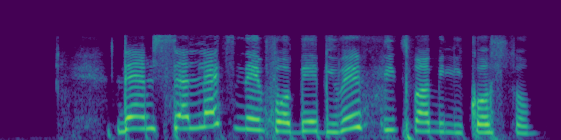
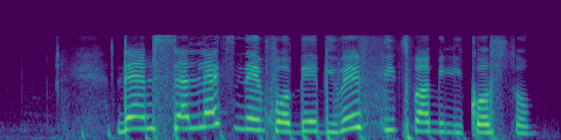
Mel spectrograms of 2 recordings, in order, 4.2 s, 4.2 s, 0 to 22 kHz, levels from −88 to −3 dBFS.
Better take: second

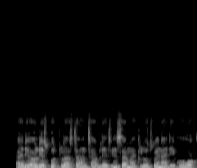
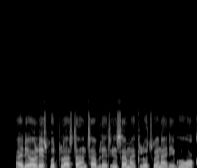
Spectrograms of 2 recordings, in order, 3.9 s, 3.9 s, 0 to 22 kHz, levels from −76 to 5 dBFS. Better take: second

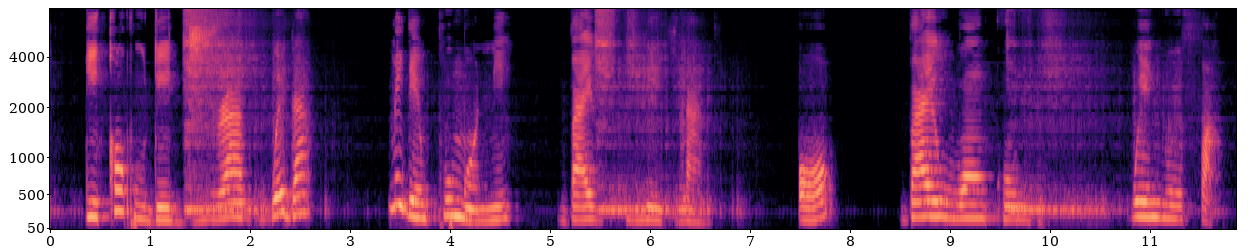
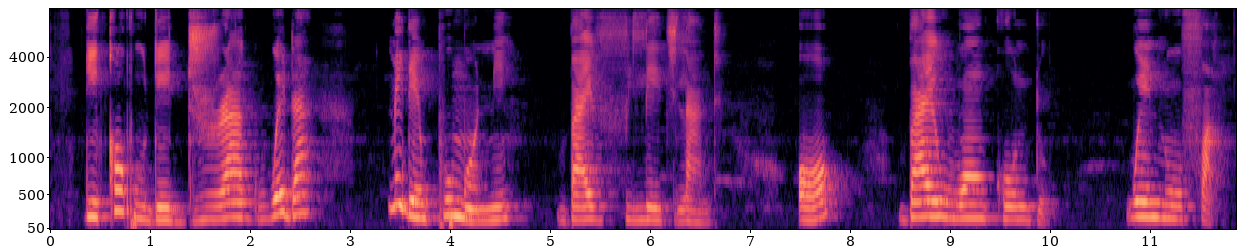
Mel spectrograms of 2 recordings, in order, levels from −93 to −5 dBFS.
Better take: second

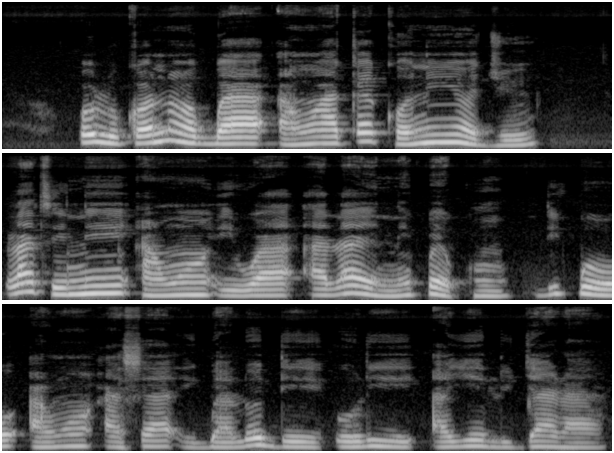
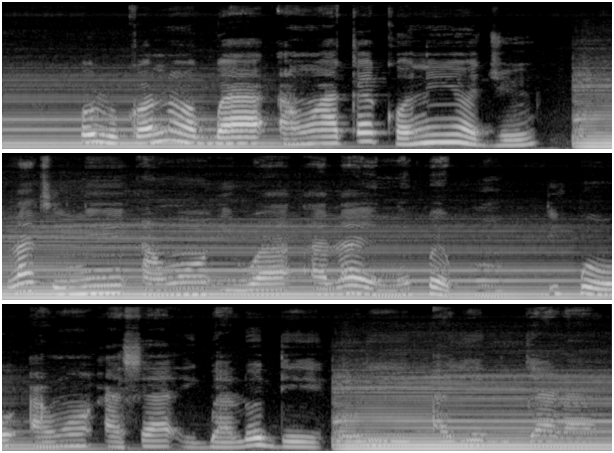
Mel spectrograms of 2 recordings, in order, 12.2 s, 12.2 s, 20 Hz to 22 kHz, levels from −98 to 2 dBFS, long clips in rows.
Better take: first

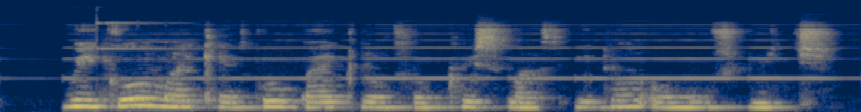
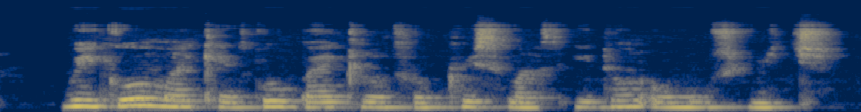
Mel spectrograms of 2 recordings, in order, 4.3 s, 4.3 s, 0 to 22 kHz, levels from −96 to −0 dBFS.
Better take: second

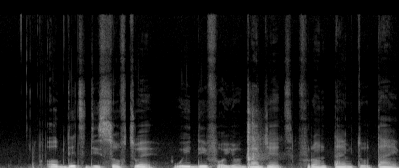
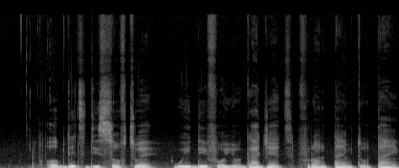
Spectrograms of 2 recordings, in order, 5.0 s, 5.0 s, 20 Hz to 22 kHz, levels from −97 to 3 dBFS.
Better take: second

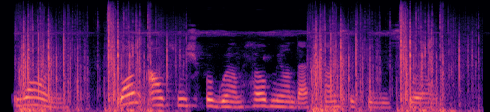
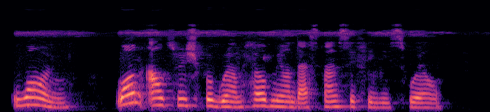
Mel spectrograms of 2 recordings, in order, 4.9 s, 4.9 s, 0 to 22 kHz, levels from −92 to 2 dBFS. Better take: second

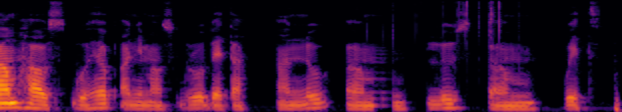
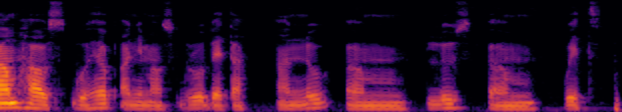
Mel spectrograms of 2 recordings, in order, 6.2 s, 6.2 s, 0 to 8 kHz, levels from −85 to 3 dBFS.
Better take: second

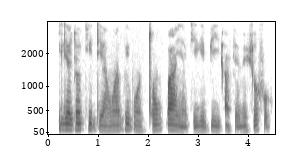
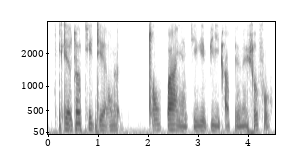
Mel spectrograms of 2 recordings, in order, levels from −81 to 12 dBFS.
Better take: first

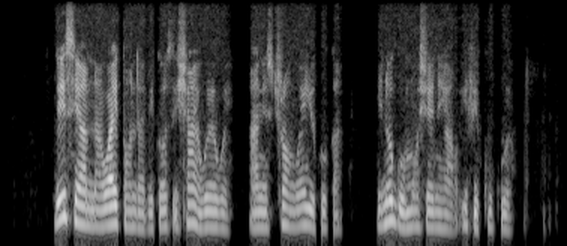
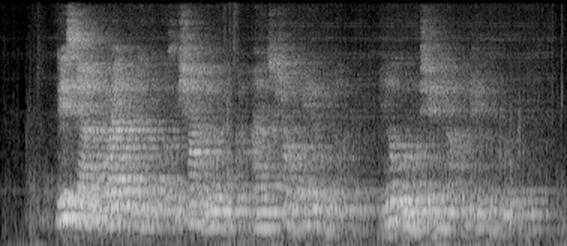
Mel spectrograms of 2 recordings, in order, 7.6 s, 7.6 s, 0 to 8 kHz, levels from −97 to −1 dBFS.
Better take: first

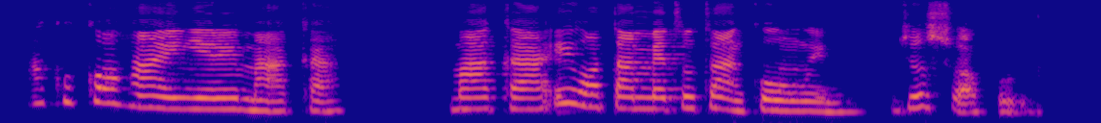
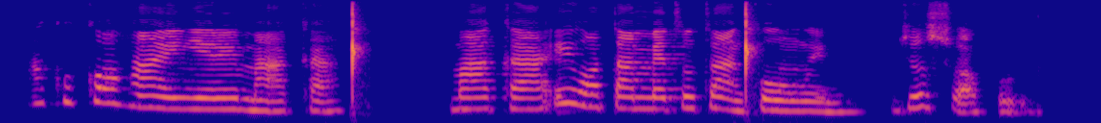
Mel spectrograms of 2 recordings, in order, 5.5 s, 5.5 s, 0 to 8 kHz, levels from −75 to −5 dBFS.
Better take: first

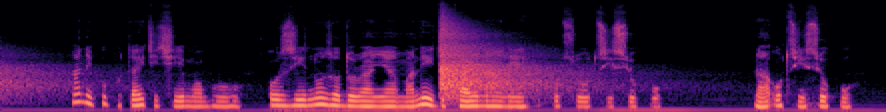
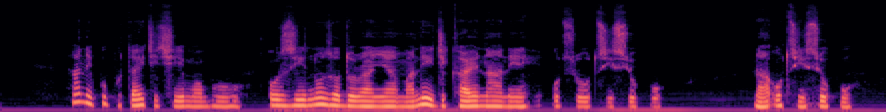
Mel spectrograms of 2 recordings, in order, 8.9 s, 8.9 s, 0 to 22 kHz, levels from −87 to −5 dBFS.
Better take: second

